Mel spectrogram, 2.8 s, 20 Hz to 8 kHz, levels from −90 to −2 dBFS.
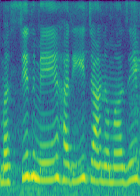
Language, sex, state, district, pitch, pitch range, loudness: Hindi, female, Madhya Pradesh, Bhopal, 265 Hz, 240-295 Hz, -12 LUFS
